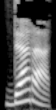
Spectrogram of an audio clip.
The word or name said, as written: darat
